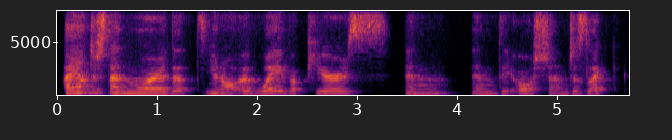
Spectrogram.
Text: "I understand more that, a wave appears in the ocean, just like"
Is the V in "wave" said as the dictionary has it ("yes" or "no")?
yes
